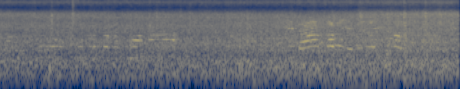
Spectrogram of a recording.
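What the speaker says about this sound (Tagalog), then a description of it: "Grabe, ang baha." Floodwater rushes in a steady, dense roar during Typhoon Crising in Guinobatan, Albay, continuous and close throughout, with faint voices briefly audible over it.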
